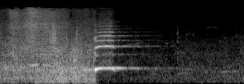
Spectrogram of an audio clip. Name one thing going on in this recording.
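A train horn sounds briefly.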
